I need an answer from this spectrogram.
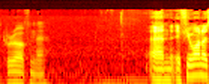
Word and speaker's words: Grosvenor: Yeah, you don't say the S. That place, Grosvenor. Yeah, I believe it's Grosvenor.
